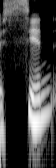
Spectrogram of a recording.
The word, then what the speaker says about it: Sin: Ensuite dans le désert de Sin, CS S I N prononcé Sin et puis ils étaient à Ridim où toutes ces activités ont eu lieu.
